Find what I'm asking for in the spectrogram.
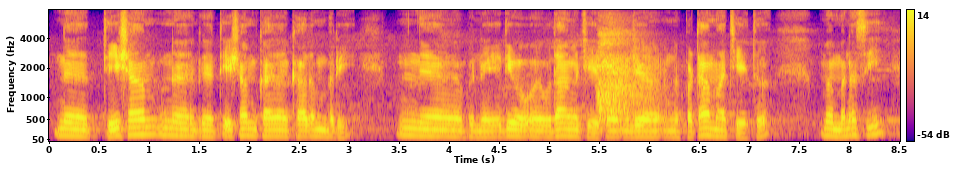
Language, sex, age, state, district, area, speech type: Sanskrit, male, 30-45, Karnataka, Raichur, rural, spontaneous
